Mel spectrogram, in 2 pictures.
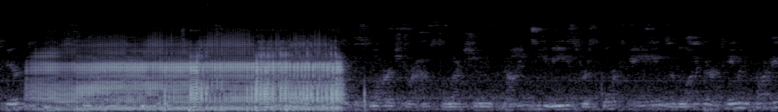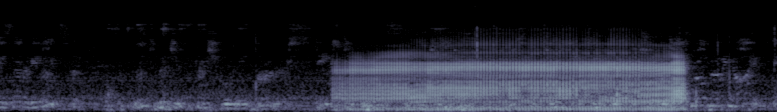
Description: KATIE, a lab mix enjoys a snooze. Katie snores due to a birth defect which has left her airways narrowed (similar to pugs and bulldogs).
